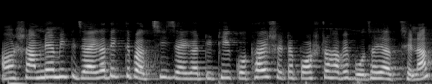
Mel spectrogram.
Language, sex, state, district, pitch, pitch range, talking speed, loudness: Bengali, female, West Bengal, Jalpaiguri, 295 Hz, 275-330 Hz, 220 wpm, -16 LUFS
